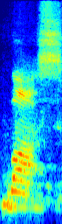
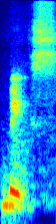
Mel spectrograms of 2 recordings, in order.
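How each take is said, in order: First: It is said with a British pronunciation. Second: It is said with an American pronunciation. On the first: "in British English, you pronounce it as was" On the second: "in American English, they say base"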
